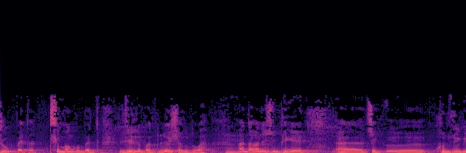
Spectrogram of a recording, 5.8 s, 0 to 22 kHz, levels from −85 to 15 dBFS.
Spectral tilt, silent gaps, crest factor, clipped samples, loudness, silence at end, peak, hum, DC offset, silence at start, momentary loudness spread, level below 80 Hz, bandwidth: -6.5 dB/octave; none; 14 dB; under 0.1%; -24 LUFS; 0 s; -8 dBFS; none; under 0.1%; 0 s; 6 LU; -50 dBFS; 8.4 kHz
